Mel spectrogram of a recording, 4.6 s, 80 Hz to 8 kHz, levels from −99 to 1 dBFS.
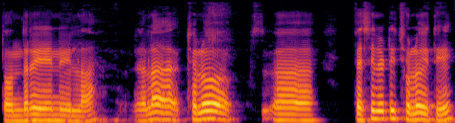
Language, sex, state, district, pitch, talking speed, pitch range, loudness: Kannada, male, Karnataka, Dharwad, 150 Hz, 130 wpm, 140-165 Hz, -16 LUFS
